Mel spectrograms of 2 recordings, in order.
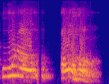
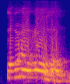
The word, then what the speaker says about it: Uno Ojo: It's actually Uno Ojo. Uno Ojo. Ojo. The J is pronounced like an H.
